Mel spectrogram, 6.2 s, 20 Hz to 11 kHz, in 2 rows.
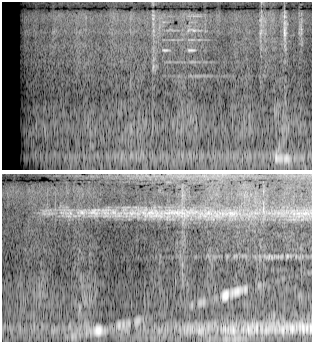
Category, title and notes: Soundscapes > Urban
final tram 26
Tram Sound captured on iphone 15 Pro.
finland, hervanta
